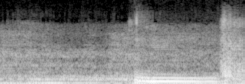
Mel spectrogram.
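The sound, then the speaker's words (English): A car passes by: a low engine hum swells partway through and holds, and a brief noisy burst follows near the end. No one speaks. “I assume that was a train, but it must have been a car. It sounded more like a car.”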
